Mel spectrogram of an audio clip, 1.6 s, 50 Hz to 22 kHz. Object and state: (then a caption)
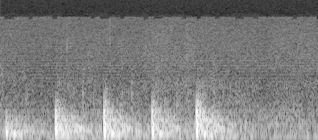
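Hollow uninsulated frame wall. Four knocks on a cold room's exterior wall, a 2x4 frame wall with no insulation, give dull, low, hollow thuds centered near 240 Hz. Each knock dies away quickly with no bright ring. The wall sounds hollow, confirming it is uninsulated.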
